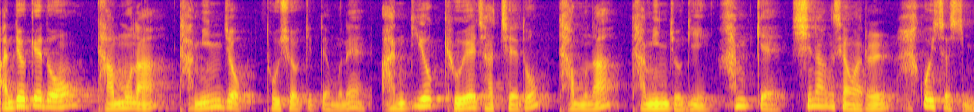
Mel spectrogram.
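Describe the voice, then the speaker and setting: This man speaks at a medium pitch with lively intonation. His pace is very slow, yet he leaves hardly any pauses. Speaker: pastor. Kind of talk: sermon.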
